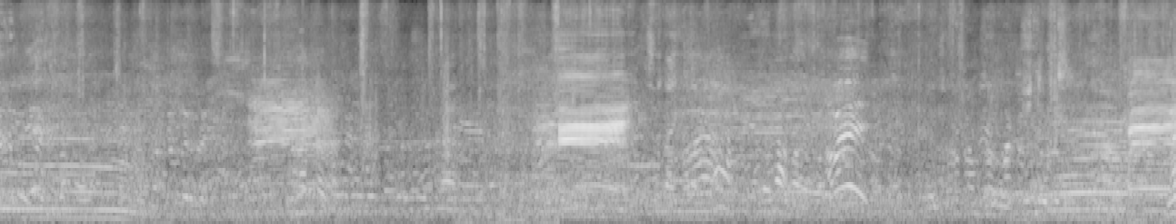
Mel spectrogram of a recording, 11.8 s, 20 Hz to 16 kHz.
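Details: Cows with calves for sale at Ambari cattle market in Dinajpur, 20 April 2026; low drawn-out moos with harmonic bands, amid constant buyers' and sellers' chatter in Bengali and busy market noise.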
